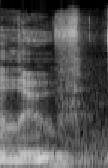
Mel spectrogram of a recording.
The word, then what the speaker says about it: Louvre: Did I say that right? The Louvre? – The Louvre? – Yeah.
